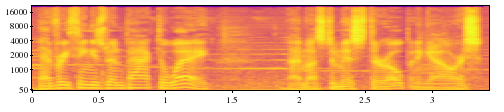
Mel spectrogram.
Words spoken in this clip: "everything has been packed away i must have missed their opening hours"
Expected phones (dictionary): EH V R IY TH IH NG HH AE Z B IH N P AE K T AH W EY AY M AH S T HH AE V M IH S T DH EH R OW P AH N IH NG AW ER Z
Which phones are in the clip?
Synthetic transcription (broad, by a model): EH V R IY TH IH NG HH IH Z B IH N P AE K T AH W EY AY M AH S T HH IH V M IH S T DH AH R OW P AH N IH NG AW ER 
